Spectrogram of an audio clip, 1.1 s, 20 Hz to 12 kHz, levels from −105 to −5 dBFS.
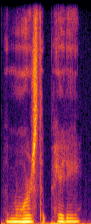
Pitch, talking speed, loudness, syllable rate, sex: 170 Hz, 210 wpm, -15 LUFS, 6.5 syllables/s, female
